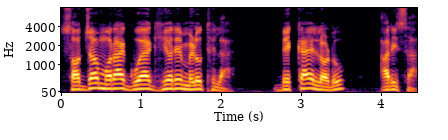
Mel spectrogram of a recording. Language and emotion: Odia, neutral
